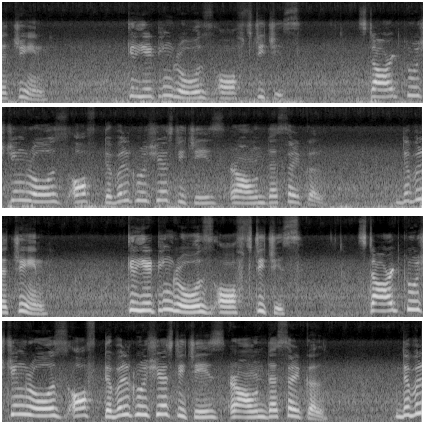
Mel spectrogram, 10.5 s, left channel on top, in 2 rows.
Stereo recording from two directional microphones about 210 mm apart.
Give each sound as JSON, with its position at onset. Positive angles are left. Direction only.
{"t": 0.0, "sound": "speech", "side_deg": -35}
{"t": 1.5, "sound": "speech", "side_deg": -35}
{"t": 4.6, "sound": "speech", "side_deg": -35}
{"t": 10.2, "sound": "speech", "side_deg": -35}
